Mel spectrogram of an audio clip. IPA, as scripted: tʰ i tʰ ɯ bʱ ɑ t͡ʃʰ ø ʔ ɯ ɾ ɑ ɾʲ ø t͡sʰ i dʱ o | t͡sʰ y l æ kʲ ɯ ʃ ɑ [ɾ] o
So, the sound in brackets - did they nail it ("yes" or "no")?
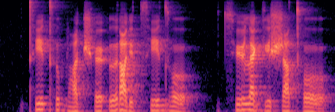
no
